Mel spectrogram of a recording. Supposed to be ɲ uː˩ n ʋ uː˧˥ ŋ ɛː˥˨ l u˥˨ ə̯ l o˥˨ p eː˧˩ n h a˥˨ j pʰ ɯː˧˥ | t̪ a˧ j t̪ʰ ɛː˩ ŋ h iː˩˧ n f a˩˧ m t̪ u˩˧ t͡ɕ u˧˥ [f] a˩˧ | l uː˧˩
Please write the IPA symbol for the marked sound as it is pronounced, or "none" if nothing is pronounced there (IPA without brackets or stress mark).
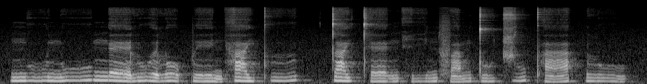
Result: pʰ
